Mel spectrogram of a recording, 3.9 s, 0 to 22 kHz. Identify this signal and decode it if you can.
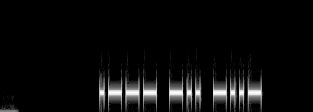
Morse code, heard as a keyed tone, about 22 wpm, 700 Hz. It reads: JDX
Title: USA Call Sign Postfixes - 3 Letters 22wpm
